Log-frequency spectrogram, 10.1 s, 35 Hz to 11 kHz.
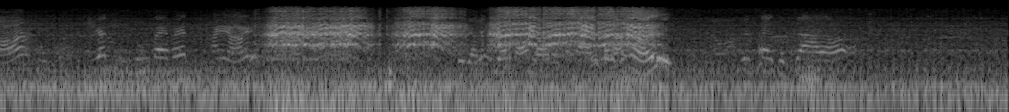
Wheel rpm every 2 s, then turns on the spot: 0, 80, 100, 0, 10.
none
